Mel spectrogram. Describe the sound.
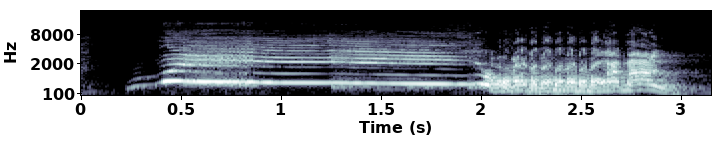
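A man vocally imitates a man falling from scaffolding: a long, sustained wailing scream held steady, then collapsing into a rough, sputtering burst of crash-like mouth noises. It is loud and brief.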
